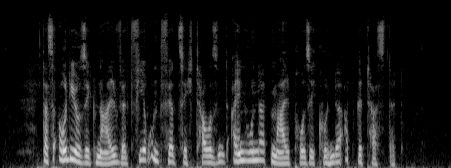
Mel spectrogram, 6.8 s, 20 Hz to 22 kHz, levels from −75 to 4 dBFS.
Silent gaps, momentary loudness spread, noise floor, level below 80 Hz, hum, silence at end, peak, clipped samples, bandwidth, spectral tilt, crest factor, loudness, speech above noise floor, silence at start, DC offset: none; 11 LU; -56 dBFS; -46 dBFS; none; 0.85 s; -2 dBFS; under 0.1%; 14.5 kHz; -6.5 dB/octave; 18 dB; -20 LUFS; 37 dB; 0.55 s; under 0.1%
